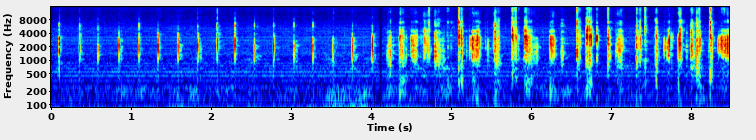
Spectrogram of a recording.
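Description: Long nails scratch two small, dry, porous soy chunks, then the chunks are rubbed together. First comes a steady run of quiet, evenly spaced, bright clicks with almost no ring. It then gives way to denser, rougher scratching and crunching that stays high and crisp.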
